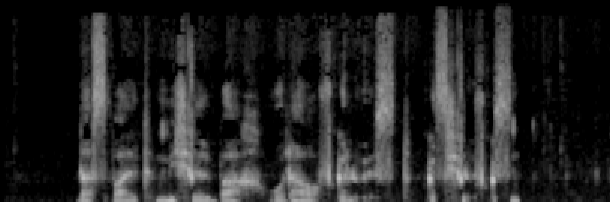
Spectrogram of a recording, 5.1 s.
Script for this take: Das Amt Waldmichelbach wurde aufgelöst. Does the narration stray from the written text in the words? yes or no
yes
